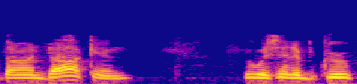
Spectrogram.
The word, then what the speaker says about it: Dokken: a guy called Don Dokken who was in a group called ducking rhymes with rockin that remember doc and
